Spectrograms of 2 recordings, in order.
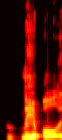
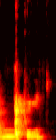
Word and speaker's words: Leipold: you guys are aware, is Lance Leipold actually Leopold? Is it Leipold or Leopold? I always fuck this up. Someone threw me off this weekend. I used to say it right, and then it's Leipold, right? Yeah, Leipold.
